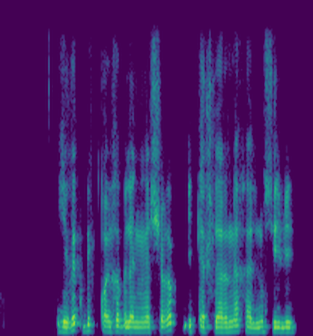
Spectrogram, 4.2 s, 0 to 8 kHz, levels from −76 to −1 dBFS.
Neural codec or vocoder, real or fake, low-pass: codec, 16 kHz, 4 kbps, X-Codec, HuBERT features, trained on balanced general audio; fake; 7.2 kHz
